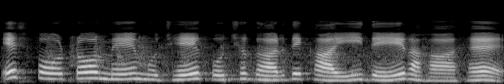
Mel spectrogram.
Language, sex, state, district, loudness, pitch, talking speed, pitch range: Hindi, female, Madhya Pradesh, Katni, -17 LUFS, 220 Hz, 120 wpm, 200-255 Hz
